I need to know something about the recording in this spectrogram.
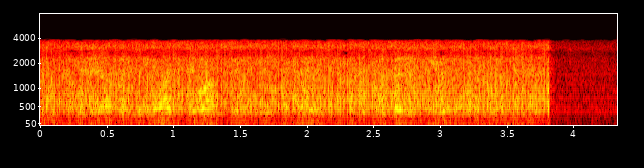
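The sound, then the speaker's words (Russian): A radio transmission swamped by heavy, steady static hiss and interference, with a faint voice barely discernible beneath the noise, too obscured to be received, before it cuts off abruptly near the end, leaving a quiet low hum. “К великому сожалению, не смог принять. Огромнейшие помехи, шум.”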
